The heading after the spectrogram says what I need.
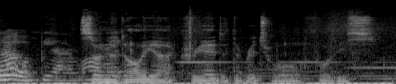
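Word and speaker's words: Nidalia: I-A. Nadalia. Leah. Not Nadala.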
